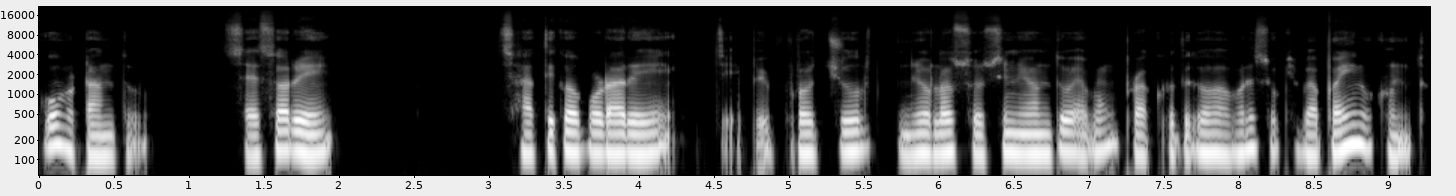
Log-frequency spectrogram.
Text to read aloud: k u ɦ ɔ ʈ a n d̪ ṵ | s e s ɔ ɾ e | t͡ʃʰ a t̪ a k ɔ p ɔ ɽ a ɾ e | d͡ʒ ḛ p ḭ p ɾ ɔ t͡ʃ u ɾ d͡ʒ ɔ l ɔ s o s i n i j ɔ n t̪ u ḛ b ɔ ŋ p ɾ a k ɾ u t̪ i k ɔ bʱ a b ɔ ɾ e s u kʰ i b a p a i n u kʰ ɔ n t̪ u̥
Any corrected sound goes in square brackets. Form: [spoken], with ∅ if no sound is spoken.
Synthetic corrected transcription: k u ɦ ɔ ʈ a n [t̪] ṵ | s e s ɔ ɾ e | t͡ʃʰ a t̪ [i] k ɔ p ɔ ɽ a ɾ e | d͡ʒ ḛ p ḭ p ɾ ɔ t͡ʃ u ɾ d͡ʒ ɔ l ɔ s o s i n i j ɔ n t̪ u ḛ b ɔ ŋ p ɾ a k ɾ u t̪ i k ɔ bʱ a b ɔ ɾ e s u kʰ i b a p a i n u kʰ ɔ n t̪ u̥

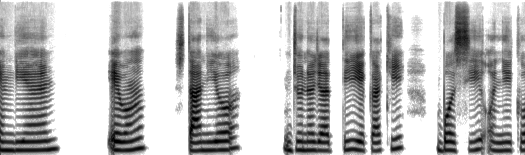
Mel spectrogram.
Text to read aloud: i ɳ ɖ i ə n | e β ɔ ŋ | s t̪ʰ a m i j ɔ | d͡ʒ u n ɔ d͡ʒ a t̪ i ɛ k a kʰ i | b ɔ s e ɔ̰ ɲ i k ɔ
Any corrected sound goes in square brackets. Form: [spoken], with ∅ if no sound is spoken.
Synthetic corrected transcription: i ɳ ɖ i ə n | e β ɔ ŋ | s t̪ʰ a [n] i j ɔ | d͡ʒ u n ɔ d͡ʒ a t̪ i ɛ k a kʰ i | b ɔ s [i] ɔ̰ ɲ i k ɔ

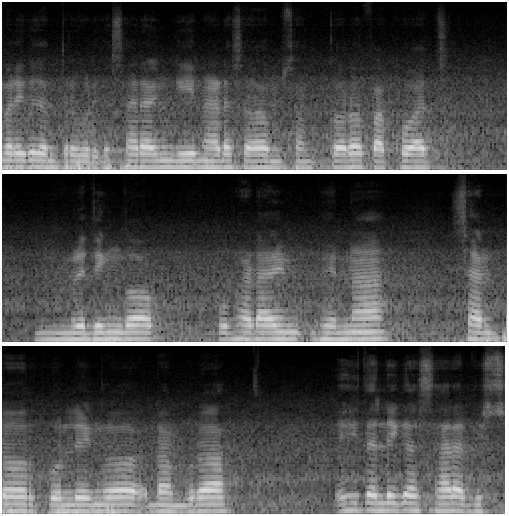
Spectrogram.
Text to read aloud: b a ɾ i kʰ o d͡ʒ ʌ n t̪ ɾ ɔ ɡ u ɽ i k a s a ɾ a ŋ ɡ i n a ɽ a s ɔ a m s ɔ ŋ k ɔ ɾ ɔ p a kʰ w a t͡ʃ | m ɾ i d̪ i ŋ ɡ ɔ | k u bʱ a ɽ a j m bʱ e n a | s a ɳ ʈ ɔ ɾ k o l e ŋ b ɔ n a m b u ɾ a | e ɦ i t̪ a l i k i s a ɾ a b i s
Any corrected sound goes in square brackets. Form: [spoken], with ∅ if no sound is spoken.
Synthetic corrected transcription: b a ɾ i [k] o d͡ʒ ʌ n t̪ ɾ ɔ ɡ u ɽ i k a s a ɾ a ŋ ɡ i n a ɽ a s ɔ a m s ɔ ŋ k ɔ ɾ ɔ p a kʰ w a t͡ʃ | m ɾ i d̪ i ŋ ɡ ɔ | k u bʱ a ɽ a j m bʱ e n a | s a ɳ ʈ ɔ ɾ k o l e ŋ [ɡ] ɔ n a m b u ɾ a | e ɦ i t̪ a l i k [a] s a ɾ a b i s

